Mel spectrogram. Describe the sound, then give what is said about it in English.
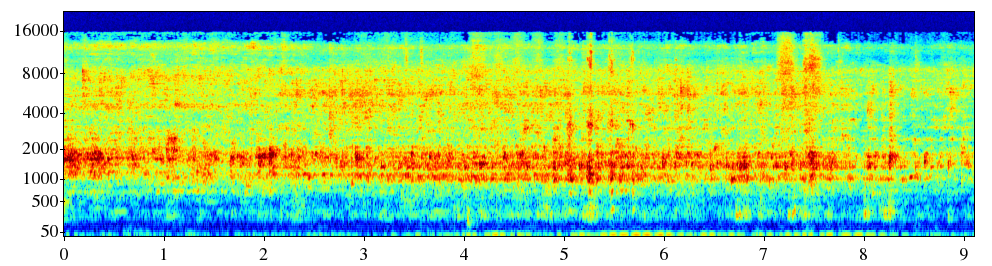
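A toilet flush sound effect: a toilet flushes in one long, steady rush of water, loud, with gurgling swirls throughout and no voices. “It's called Toilet and then Toilet Emoji Flush Sound Effect.”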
